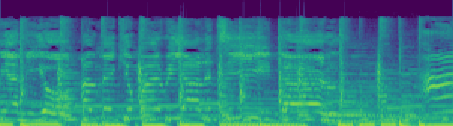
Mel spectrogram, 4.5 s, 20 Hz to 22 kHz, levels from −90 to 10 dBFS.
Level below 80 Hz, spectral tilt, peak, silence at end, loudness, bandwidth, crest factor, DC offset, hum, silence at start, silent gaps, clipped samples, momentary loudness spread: -12 dBFS; -4 dB/octave; 0 dBFS; 0 s; -11 LUFS; 12.5 kHz; 10 dB; under 0.1%; none; 0 s; none; under 0.1%; 2 LU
